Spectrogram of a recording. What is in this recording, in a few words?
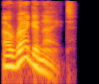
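"aragonite", British English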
